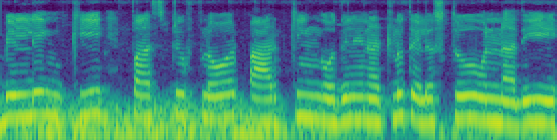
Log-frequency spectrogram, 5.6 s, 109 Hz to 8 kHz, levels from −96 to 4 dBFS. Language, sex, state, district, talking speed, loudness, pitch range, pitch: Telugu, female, Andhra Pradesh, Manyam, 85 wpm, -13 LUFS, 190-215 Hz, 200 Hz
